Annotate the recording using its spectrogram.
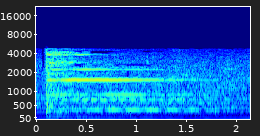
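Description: Boxing ring bell struck once to start round one, ringing with a sudden strike and then fading over about a second and a half.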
